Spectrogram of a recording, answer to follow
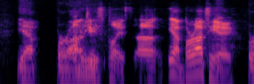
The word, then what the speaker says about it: Baratie: Uh yeah, Baratier. Barattier.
